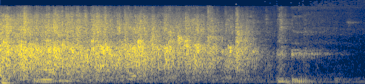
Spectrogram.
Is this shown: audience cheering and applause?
yes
